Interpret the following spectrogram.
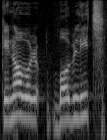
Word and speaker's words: Knoblauch: Sumamos a la charla, Mariano, te pido que te quedes, así participamos todos, al presidente de la DAIA, Jorge Knoblauch, así se pronuncia, parecido.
